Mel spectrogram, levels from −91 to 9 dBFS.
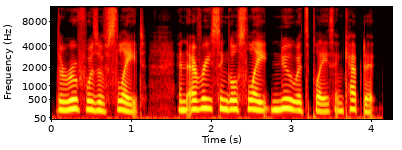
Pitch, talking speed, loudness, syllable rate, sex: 220 Hz, 210 wpm, -18 LUFS, 5.9 syllables/s, female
